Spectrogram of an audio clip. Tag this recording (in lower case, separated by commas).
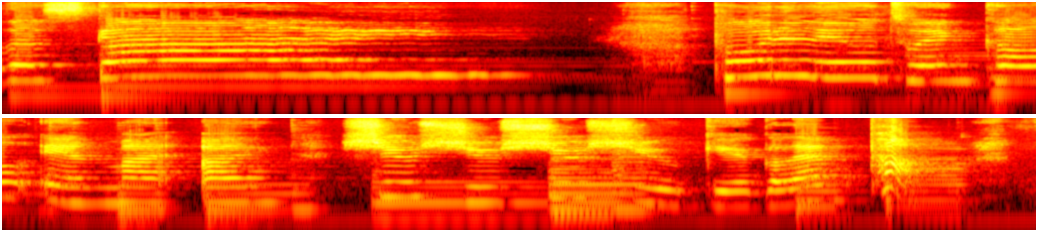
music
